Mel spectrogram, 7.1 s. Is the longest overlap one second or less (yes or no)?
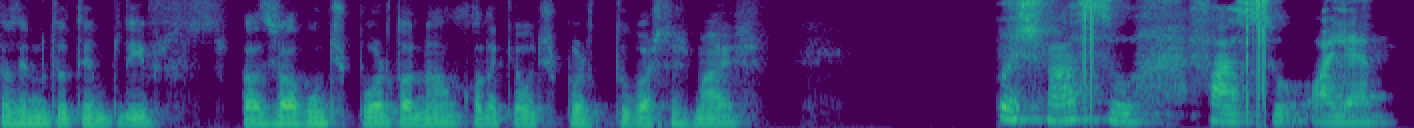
yes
